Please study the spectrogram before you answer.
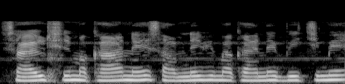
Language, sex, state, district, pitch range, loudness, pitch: Hindi, female, Maharashtra, Mumbai Suburban, 185-200 Hz, -15 LUFS, 195 Hz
